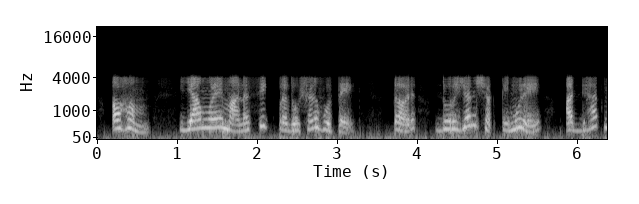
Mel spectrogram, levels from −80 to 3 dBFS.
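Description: From start to finish, the speech is squeezed into a narrow band with nothing above about 4.1 kHz. It sounds muffled and boxed in. It is also rough and grainy, with a noisy texture. This is likely Opus compression in its music mode. At a very low rate, the encoder keeps each band's energy but fills the detail with folded or noisy substitutes. The heavy damage fits a bitrate near 8 kbps.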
